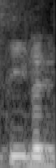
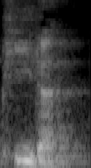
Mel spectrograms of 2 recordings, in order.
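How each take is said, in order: First: The word begins with an F sound. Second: The word begins with a P sound. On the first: The speaker calls it right. "It's feta cheese, not pita. Yeah, I realize it's F" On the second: The speaker calls it wrong. "I've been saying it wrong"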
